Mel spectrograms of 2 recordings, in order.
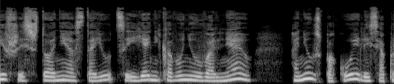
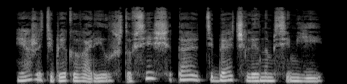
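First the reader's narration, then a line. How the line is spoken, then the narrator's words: Soft, quiet. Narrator (Russian): тихонько сказал мне Релиф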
